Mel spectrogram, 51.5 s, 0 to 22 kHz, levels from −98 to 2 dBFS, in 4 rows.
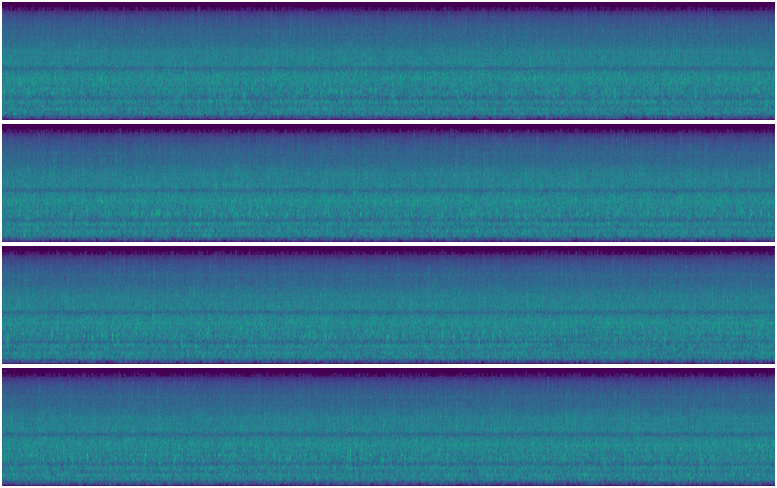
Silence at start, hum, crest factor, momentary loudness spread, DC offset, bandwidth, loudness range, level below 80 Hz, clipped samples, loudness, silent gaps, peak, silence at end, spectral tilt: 0 s; none; 18 dB; 1 LU; under 0.1%; 19.5 kHz; 0 LU; under -90 dBFS; under 0.1%; -35 LUFS; none; -18 dBFS; 0 s; 0 dB/octave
